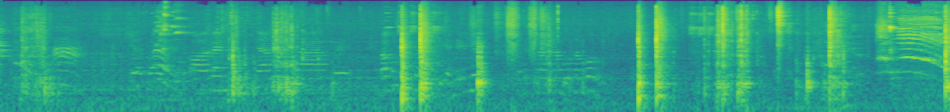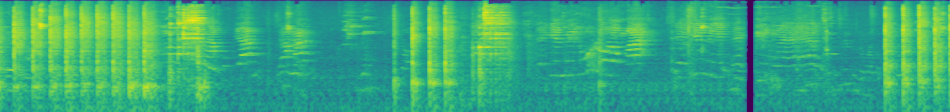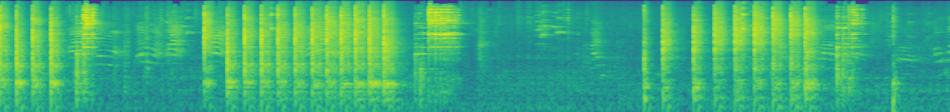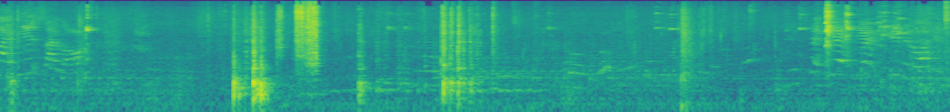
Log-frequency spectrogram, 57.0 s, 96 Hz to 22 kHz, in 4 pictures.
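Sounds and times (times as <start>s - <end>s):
hammer knocking on wood: 14.2s - 16.8s, 20.2s - 21.2s, 27.5s - 29.6s, 31.6s - 34.6s, 38.2s - 40.9s.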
